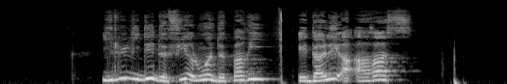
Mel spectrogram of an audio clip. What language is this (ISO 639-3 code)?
fra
